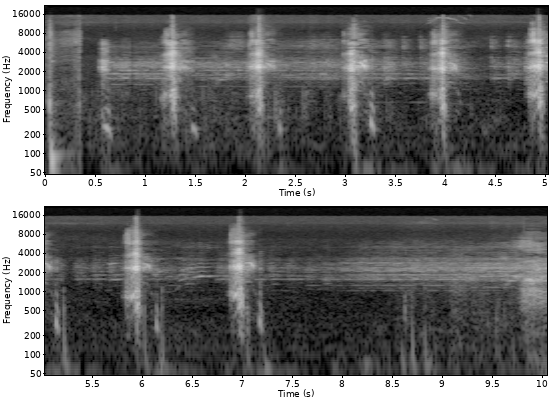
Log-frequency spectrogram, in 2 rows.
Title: girl sneezing rapidly.#20.|| rapid sneeze.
